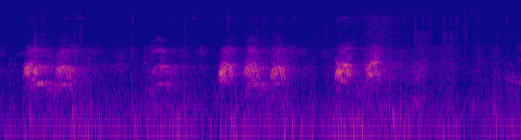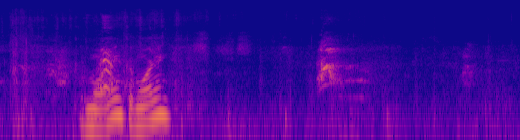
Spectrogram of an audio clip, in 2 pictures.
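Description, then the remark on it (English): Two small dogs that are pulling hard let out a short burst of high, yappy barks and whines midway through, while a person talks and greets someone with footsteps in the background. “Jeez, you wouldn't think two little dogs like that could pull that hard, but I'm sure they do.”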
